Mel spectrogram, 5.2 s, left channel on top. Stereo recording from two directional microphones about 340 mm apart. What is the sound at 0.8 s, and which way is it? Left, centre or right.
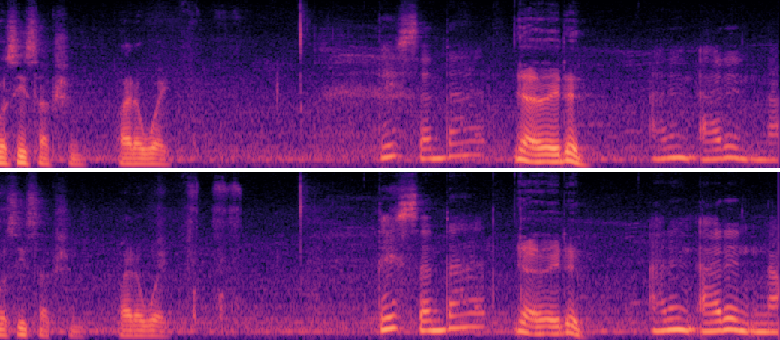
Speech, left.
